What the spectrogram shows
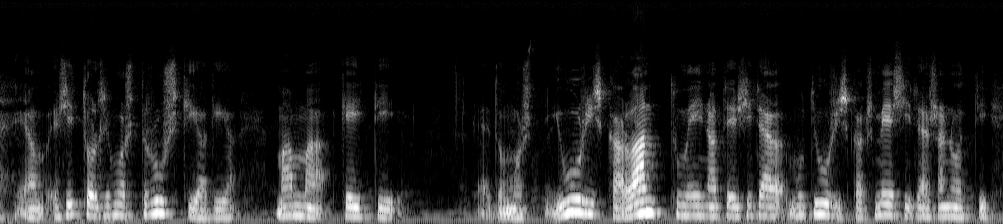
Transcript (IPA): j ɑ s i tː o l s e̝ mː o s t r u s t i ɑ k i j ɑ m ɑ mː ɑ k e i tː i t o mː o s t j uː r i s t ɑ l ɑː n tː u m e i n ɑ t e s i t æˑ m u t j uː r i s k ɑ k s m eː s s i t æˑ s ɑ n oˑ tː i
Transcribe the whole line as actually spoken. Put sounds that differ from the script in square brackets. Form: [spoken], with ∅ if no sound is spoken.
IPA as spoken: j ɑ s i tː o l s e̝ mː o s t r u s [k] i ɑ k i j ɑ m ɑ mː ɑ k e i tː i t o mː o s t j uː r i s [k] ɑ l [ɑ] n tː u m e i n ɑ t e s i t æˑ m u t j uː r i s k ɑ k s m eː s s i t æˑ s ɑ n oˑ tː i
